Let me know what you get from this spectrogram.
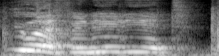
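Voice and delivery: mock rage at an idiot; angry insult. Shown as a demonstration. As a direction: bark the insult like you mean it. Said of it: "baka is more like".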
